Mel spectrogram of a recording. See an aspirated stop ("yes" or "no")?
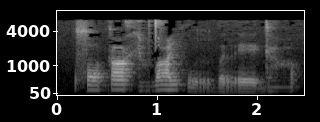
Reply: no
